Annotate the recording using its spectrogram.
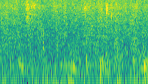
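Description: Quiet room tone: a low, steady hiss of background and recording noise.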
